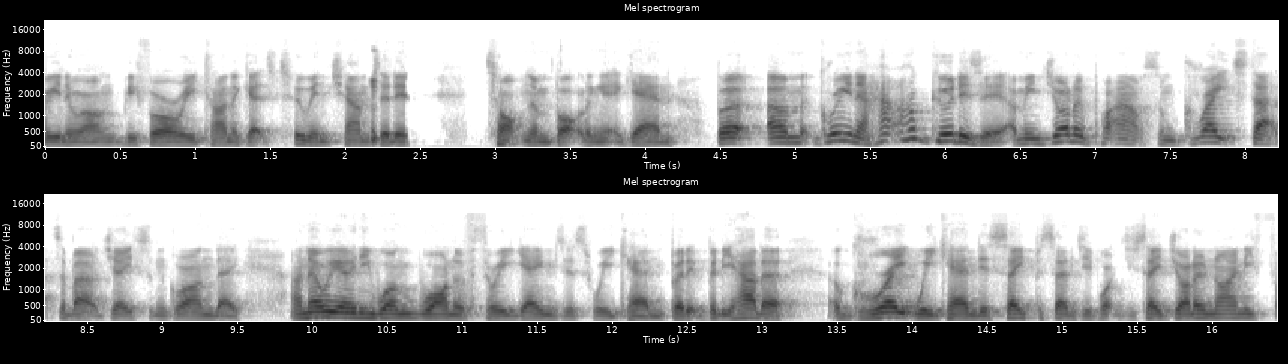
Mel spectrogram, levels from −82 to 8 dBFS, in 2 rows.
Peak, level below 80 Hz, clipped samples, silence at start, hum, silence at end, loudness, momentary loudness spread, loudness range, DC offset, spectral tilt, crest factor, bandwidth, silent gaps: -4 dBFS; -66 dBFS; under 0.1%; 0 s; none; 0.15 s; -21 LUFS; 11 LU; 4 LU; under 0.1%; -7.5 dB/octave; 16 dB; 9 kHz; none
